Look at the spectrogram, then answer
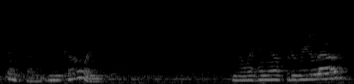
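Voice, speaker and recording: A man's voice: high-pitched, sing-song, quick pace, highs cut off. A man hosting a read-aloud, narrating a children's book. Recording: echoey room, distant mic, faint noise.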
